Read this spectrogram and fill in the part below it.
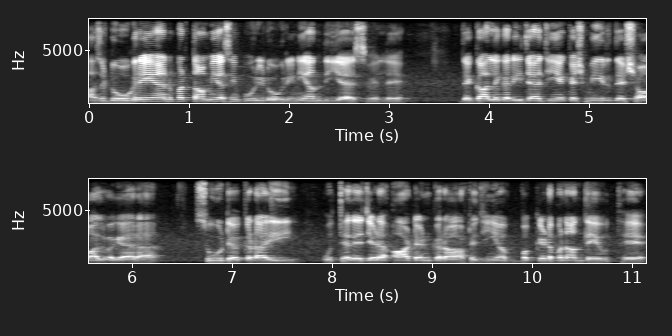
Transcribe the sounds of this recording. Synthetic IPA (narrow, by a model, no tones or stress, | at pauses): əsɖoːɡɾeːɛ̃ːnpəɾt̪ãːʋĩːəsĩːpuːɾiːɖoːɡɾiːnĩːãːnd̪iːɦɛːɪsʋeːleː | t̪eːɡəlkəɾiːd͡ʒaːed͡ʒiːãːkəʃmiːɾd̪eːʃaːlʋəɡɛːɾaː | suːʈkəɽaːiː | ʊt̪ʰːeːd̪eːd͡ʒeːɽeːʔaːʈənkəɾaːpʰʈd͡ʒɪjãːbəkəʈbənãːnd̪eːʊt̪ʰːeː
